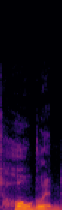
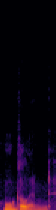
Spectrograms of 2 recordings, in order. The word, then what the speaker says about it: Hoagland: In case you're wondering, it's Hoagland, as in hoe, not Hoogland.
